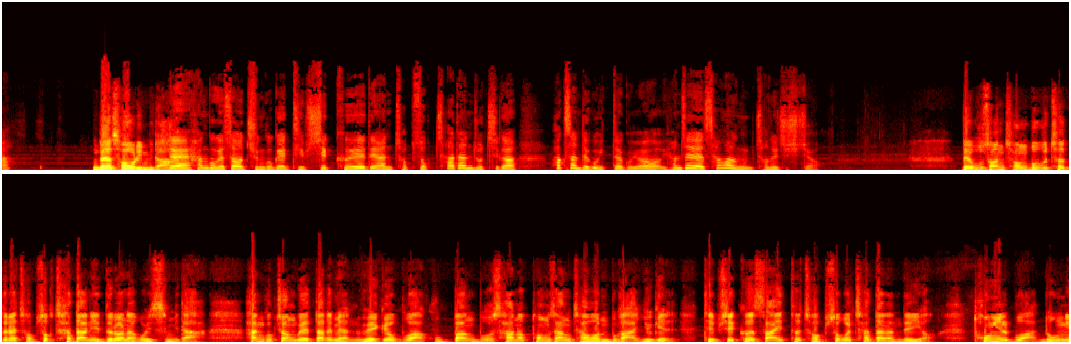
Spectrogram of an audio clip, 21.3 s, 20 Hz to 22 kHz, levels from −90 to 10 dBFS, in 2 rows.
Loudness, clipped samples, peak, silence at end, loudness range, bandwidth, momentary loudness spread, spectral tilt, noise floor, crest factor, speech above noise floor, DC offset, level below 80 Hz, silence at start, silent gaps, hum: -22 LUFS; under 0.1%; 0 dBFS; 0 s; 9 LU; 13.5 kHz; 12 LU; -5 dB/octave; -65 dBFS; 22 dB; 44 dB; under 0.1%; -54 dBFS; 0 s; none; none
